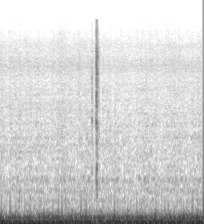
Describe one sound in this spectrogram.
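A switch clicks once.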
